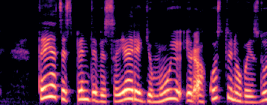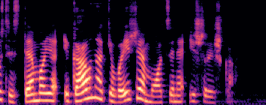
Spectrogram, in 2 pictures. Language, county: Lithuanian, Kaunas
